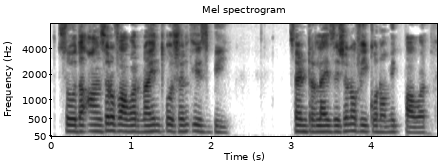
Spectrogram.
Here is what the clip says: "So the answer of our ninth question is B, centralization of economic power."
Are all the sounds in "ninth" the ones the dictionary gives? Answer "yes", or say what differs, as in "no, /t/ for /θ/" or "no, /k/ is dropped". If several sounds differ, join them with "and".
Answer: no, /t/ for /θ/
